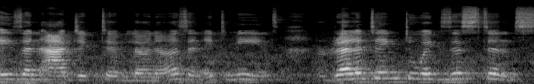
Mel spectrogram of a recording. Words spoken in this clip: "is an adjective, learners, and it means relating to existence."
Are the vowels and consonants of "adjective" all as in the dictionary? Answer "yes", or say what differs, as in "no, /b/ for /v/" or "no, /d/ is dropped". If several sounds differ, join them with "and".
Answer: yes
